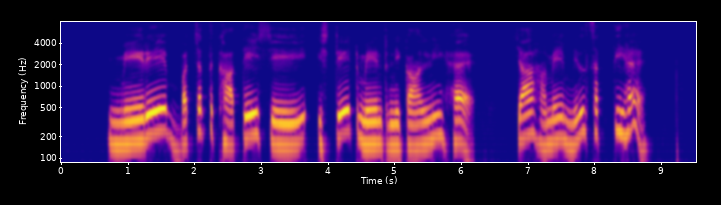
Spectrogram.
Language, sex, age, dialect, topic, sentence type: Hindi, male, 18-24, Garhwali, banking, question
